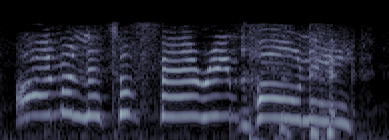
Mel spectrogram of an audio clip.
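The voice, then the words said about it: Silly put-on Mrs. Doubtfire-like voice. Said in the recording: “That sounded more like Mrs. Doubtfire. ... You do sound like Mrs. Doubtfire. ... you sound like Mrs. Featherbottom. ... Lola from the Charlie and Lola cartoon. ... you sound like Tobias being Mrs. Featherbottom”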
